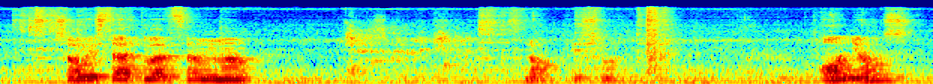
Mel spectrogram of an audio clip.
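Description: A man with a fairly high voice walks an audience through a recipe on stage, in patient, slightly broken English. The sound is caught from far away in a large reverberant room, with faint background noise. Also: takes it slowly. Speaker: executive chef. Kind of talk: live cooking demonstration. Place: large hall on a ship, in front of an audience. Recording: echoey hall from far off.

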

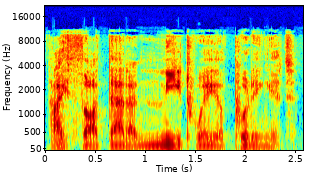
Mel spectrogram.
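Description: A man's voice: extremely low pitch, measured pace, breathy edge, voice pushed down, heavily acted. A man voicing an earnest, slightly indignant male village spokesman recounting a visit.

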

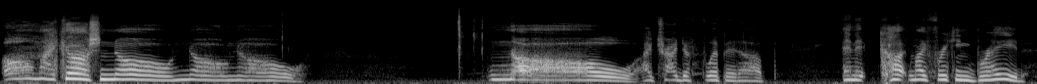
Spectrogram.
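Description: A young man vlogging while fishing outdoors by a river, talking excitedly to viewers on an action camera. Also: high-pitched, drawn-out words, vocal fry, dry recording, lo-fi sound. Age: young adult. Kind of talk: casual outdoor vlog.

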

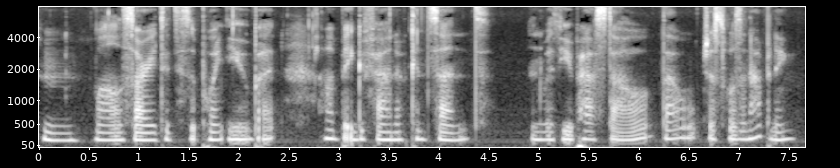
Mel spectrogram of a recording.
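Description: A woman playing a flirty, caring vampire crush in an intimate ASMR roleplay, speaking softly and breathily into a close microphone with casual hesitations. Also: flat delivery, measured pace, dry recording, heavily acted. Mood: teasing, flirty. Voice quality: breathy, soft, husky, low. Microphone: close microphone, dry.

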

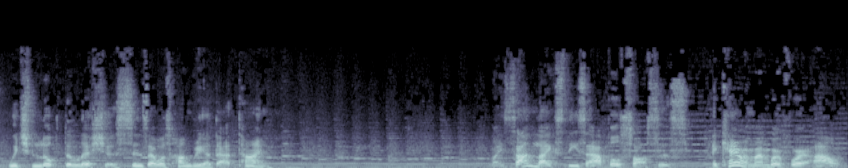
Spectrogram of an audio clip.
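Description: A woman in her thirties or forties reading a scripted voice-over, listing her grocery purchases in an even, matter-of-fact way. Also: on the low side. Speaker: grocery haul vlogger. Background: soft background music.

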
